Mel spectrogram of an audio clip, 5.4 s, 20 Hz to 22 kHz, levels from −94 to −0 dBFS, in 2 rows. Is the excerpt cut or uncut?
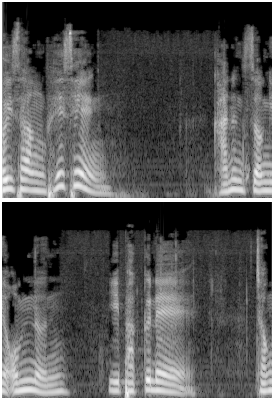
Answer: uncut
